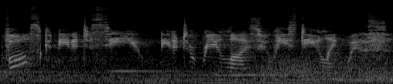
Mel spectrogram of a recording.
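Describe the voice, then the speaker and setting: A woman's voice: mid-range voice, lively intonation, unhurried, natural voice. A woman voicing a cool, menacing alien crime boss in a video game, scornful and sardonic. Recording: roomy echo, music under the dialogue.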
